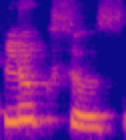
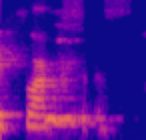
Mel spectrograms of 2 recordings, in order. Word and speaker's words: Fluxus: for his pronunciation but hispanic people we say fluxus we don't say fluxes i like it i like it i like the way that that pronunciation fluxus because let's not forget that fluxus comes from latin so he was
